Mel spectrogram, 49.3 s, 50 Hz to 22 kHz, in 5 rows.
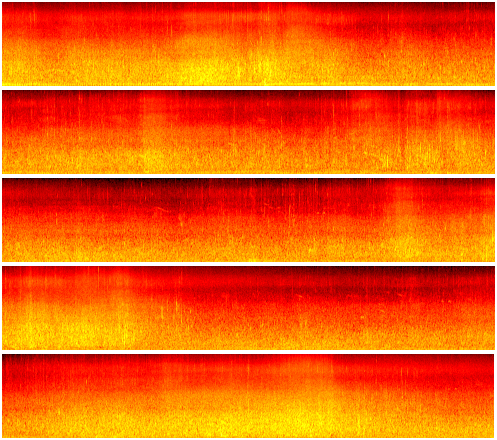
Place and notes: Small fishing port, Birdsong, Sound of the waves
Zoom H2n MS +XY
Taitung County, Taiwan, 8 September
